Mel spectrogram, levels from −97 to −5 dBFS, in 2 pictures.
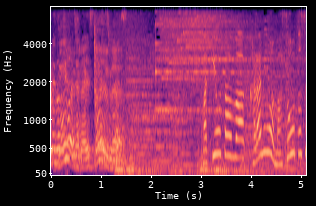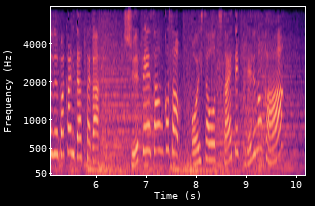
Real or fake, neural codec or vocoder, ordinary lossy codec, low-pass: real; none; none; 7.2 kHz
